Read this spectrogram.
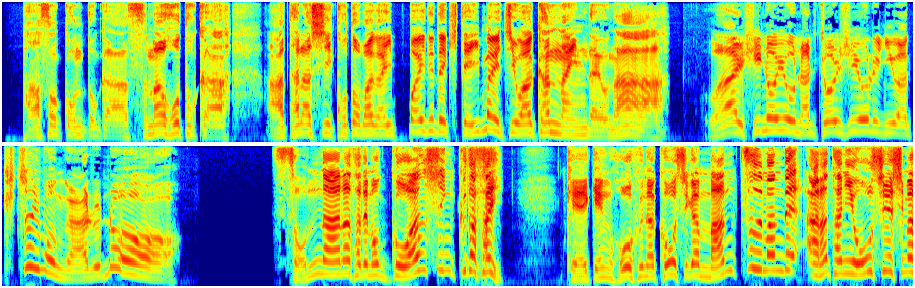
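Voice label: narration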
